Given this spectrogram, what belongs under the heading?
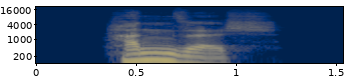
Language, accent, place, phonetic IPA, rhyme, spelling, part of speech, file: German, Germany, Berlin, [ˈhanzɪʃ], -anzɪʃ, hansisch, adjective, De-hansisch.ogg
- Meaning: Hanseatic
